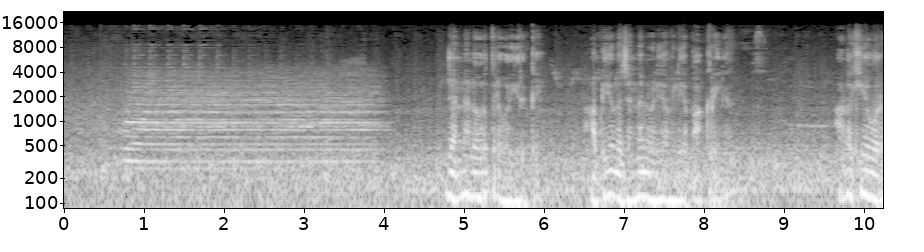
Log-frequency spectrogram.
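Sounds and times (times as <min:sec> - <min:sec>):
train rushing past at speed: 0:00.0 - 0:10.2
train horn sounding in a long sustained blast: 0:00.6 - 0:04.3
speech: 0:04.8 - 0:08.5, 0:09.6 - 0:10.2.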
